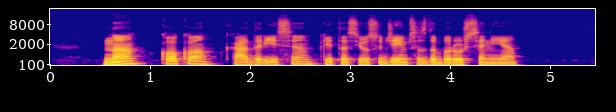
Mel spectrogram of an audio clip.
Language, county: Lithuanian, Kaunas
